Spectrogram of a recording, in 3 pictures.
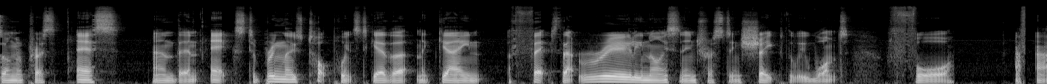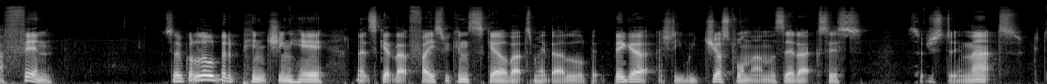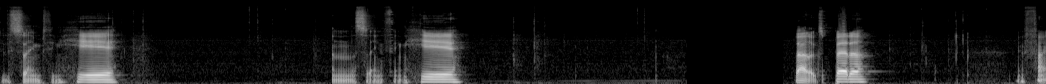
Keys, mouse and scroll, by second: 0.7 s, 7.5 middle click, 8.1 shift+middle click, 8.6 middle click, 10.0 Tab, 10.8 shift+middle drag, 11.9 ctrl+z, 12.2 shift+middle click, 14.0-19.8 middle drag, 20.1 shift+middle click, 22.0 s, 23.7 shift+middle click, 25.1 click, 26.0 s, 29.6 middle click, 30.2 shift+middle click, 30.8 middle click.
